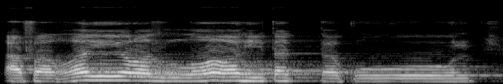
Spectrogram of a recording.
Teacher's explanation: अल्लाह के लाम से पहले रॉ के ऊपर ज़बर है तो अल्लाह के लाम को पुर पढ़ेंगे · यहाँ पर वाव मद्दा है और वक्फ़ की सूरत में मद्द आरिज़ वक्फ़ी होगा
